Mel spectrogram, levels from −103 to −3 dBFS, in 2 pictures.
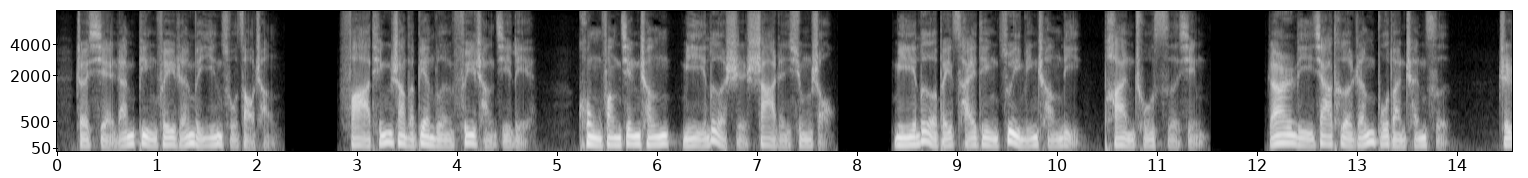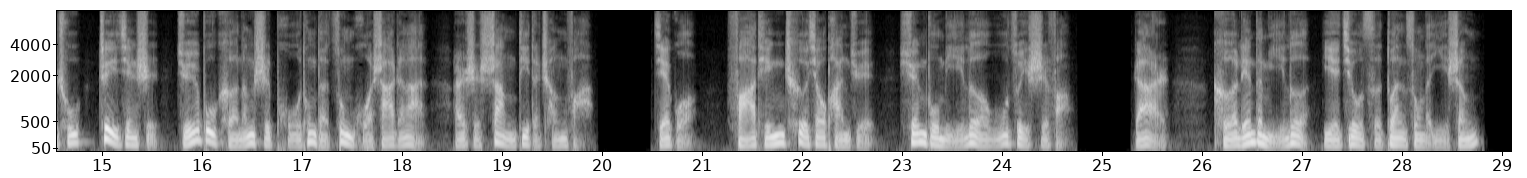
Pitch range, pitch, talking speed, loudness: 85-115 Hz, 100 Hz, 230 characters per minute, -22 LUFS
